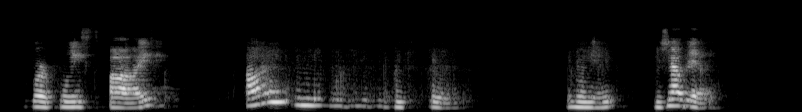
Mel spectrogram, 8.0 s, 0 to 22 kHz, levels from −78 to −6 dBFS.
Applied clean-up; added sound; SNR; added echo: neural mask model DeepFilterNet 3.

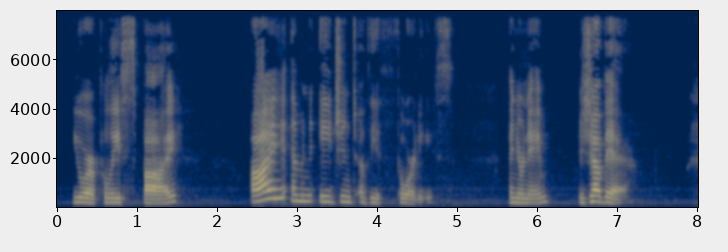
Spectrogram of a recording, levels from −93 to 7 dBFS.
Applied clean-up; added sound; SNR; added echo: none; none; none; none.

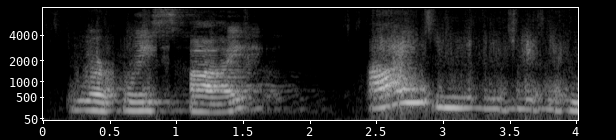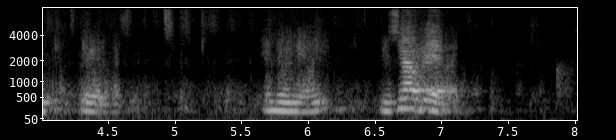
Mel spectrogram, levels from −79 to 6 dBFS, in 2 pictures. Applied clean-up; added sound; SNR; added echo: neural separator model SepFormer DNS4.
